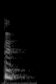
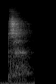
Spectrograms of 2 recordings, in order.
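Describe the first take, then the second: First: The t is released sharply without a puff. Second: The t is released with a puff of air. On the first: The speaker calls it right. "It's just t" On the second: The speaker calls it wrong. "It's not t"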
